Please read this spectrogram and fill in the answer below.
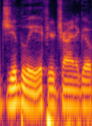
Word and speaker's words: Ghibli: When we named the cat, we named it Ghibli, and then people were like, "It's pronounced Ghibli if you're trying to go for the movies."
